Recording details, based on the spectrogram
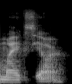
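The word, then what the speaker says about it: MiXCR: And then maybe coupling this also to computational error correction using Mixer, for example, or MyXCR. Some people pronounce it either way.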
